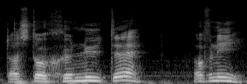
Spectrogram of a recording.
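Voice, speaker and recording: A man's voice: on the high side, takes it slowly, a little mellow. A man giving casual gameplay commentary at his computer, swearing a lot with exaggerated frustration. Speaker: gaming YouTuber. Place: at a computer desk with a loud keyboard. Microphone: desk microphone.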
